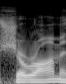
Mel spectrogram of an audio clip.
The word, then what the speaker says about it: Shahram: So again, my name is spelled S-H-A-H-R-A-M. That's the first name, Sairam. And then H-A-D-I-A-N as in Nancy, Haydian. So if they just look up Sairam Haydian on Rumble, they will find our page, and we'll be uploading that, as well as all of our Truth Today shows.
